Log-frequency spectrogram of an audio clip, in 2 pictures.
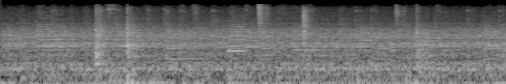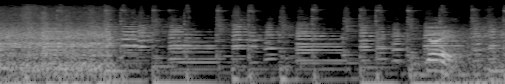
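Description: Kitchen background with a low hum, faint voices and a few light clicks. About six seconds in it gives way to background music alone, a melody of clear stepped notes.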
